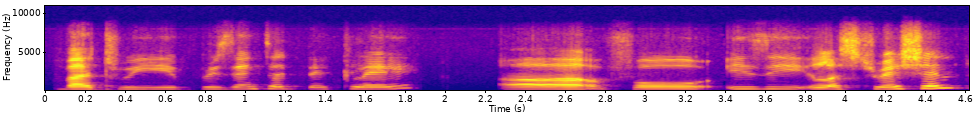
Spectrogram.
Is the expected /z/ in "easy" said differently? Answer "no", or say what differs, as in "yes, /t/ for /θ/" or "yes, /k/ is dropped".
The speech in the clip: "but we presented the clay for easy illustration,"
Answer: no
